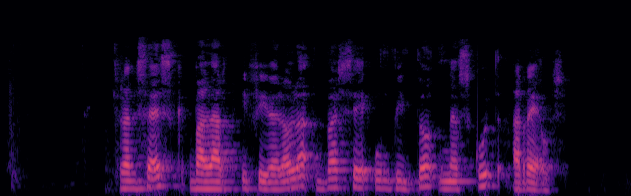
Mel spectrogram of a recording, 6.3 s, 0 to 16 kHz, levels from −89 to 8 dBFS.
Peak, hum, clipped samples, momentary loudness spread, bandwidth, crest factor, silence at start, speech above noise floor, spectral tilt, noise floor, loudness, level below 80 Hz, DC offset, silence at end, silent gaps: -20 dBFS; none; under 0.1%; 8 LU; 7.6 kHz; 20 dB; 1.2 s; 50 dB; -5 dB/octave; -87 dBFS; -38 LUFS; -76 dBFS; under 0.1%; 0.7 s; none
